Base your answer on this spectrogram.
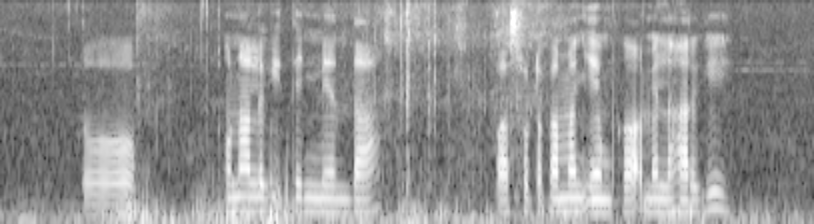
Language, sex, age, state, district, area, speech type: Santali, female, 45-60, West Bengal, Uttar Dinajpur, rural, spontaneous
